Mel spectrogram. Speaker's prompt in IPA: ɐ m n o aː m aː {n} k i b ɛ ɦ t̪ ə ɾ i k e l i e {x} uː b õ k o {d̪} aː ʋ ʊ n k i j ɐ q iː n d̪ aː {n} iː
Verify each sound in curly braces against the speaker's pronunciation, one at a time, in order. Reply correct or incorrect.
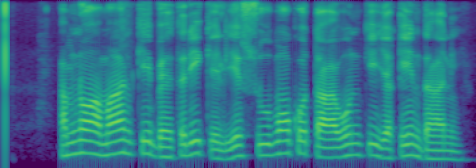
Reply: correct, incorrect, incorrect, correct

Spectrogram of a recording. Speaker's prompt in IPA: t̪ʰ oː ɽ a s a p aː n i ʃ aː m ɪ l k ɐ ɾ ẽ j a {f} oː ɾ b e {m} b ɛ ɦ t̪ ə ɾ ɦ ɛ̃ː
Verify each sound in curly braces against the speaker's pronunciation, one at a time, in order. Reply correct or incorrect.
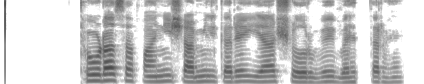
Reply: incorrect, incorrect

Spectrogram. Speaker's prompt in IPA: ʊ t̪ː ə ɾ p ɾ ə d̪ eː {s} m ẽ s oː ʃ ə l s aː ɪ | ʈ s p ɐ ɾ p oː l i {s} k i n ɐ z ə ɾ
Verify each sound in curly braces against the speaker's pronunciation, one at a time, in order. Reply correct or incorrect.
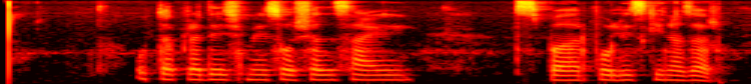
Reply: incorrect, correct

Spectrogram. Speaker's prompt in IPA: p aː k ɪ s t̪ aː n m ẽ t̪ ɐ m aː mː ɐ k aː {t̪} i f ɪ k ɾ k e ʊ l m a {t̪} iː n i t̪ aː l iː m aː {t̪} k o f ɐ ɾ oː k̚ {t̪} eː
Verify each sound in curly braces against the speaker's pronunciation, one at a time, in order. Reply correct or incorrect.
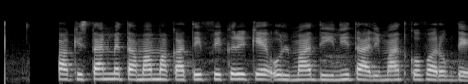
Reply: correct, incorrect, correct, incorrect

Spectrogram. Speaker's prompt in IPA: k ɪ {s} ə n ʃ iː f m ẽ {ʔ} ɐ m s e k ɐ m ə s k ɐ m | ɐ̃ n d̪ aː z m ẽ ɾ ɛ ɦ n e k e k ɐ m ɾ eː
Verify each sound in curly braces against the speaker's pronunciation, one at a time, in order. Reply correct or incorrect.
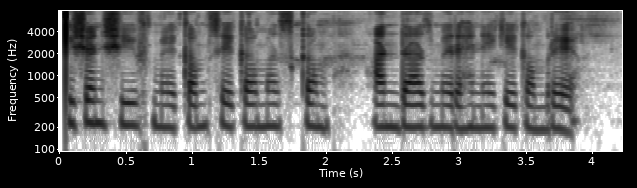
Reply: incorrect, incorrect

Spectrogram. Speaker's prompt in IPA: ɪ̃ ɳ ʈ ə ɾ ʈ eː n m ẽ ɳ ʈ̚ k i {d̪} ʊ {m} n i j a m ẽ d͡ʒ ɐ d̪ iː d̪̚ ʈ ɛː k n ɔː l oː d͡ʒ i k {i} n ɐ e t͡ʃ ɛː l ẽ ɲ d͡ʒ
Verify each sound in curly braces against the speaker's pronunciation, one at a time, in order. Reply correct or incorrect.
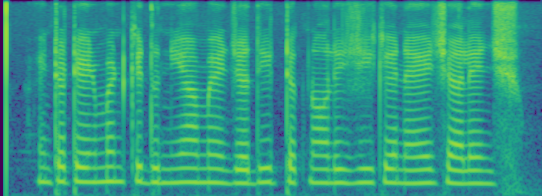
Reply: correct, incorrect, incorrect

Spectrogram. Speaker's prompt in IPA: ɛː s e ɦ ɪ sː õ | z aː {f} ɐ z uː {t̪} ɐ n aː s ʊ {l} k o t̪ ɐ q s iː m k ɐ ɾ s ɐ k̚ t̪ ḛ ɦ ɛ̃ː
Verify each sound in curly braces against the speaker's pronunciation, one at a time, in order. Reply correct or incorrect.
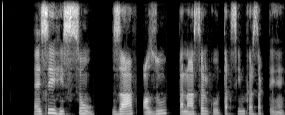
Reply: correct, correct, correct

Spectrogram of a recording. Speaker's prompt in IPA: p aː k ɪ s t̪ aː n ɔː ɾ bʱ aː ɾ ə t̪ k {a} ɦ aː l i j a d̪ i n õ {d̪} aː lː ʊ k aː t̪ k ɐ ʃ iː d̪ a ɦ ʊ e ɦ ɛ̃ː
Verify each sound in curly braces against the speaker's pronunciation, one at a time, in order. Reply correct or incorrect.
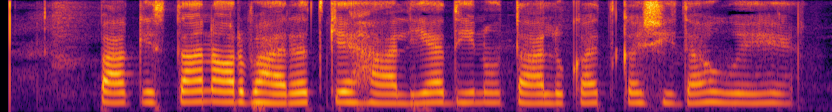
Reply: incorrect, incorrect

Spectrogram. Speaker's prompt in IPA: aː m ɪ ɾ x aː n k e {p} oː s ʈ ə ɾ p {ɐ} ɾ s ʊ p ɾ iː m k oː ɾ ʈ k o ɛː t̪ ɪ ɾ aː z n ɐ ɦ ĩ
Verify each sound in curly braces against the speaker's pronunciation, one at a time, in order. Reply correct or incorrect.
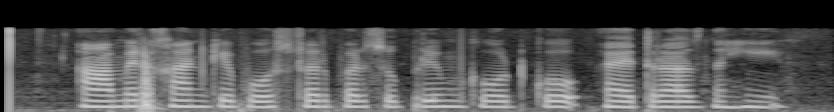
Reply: correct, correct

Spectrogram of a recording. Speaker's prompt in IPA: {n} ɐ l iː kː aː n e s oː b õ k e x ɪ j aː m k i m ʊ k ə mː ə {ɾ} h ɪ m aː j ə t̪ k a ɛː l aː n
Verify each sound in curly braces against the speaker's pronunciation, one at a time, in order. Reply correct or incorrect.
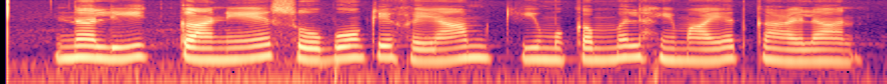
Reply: correct, incorrect

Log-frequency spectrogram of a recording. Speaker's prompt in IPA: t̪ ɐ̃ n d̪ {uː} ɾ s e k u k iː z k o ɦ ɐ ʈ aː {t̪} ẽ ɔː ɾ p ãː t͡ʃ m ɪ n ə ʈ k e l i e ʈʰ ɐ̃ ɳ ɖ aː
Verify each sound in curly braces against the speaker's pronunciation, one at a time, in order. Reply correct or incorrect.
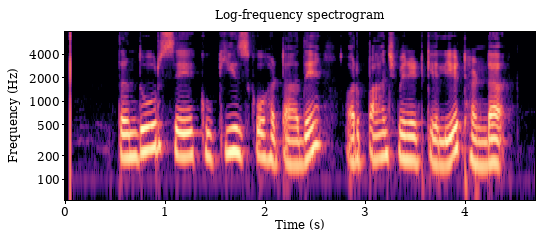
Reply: correct, incorrect

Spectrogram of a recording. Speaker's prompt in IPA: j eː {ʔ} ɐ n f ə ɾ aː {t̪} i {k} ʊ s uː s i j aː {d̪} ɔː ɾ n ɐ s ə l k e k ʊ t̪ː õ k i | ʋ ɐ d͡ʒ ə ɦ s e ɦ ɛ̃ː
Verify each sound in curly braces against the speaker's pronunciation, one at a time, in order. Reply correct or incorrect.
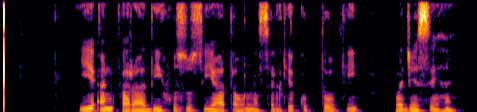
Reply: correct, incorrect, incorrect, incorrect

